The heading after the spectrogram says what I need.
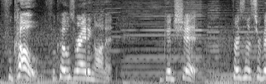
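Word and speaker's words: Foucault: That ponopticon is a reference to uh how do you pronounce his name? Fuko.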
